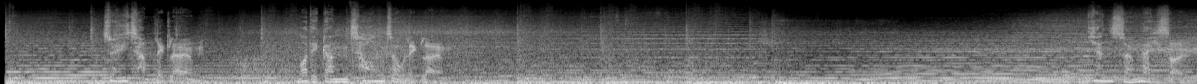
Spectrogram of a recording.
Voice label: Stereo MIX CANTONESE; BUICK; TVC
